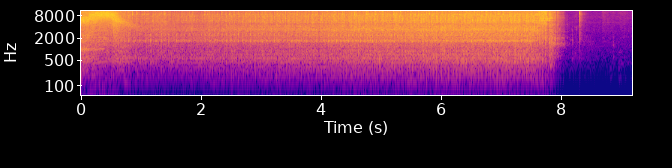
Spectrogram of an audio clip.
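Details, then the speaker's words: Weed Eater two-stroke trimmer, air filter off, after opening the low-speed jet another eighth turn to cure an off-idle stall: bright even buzz, steady without stumbling or stalling; carburettor mixture and idle now good. "think that's good right there it took care of the stall an eighth of a turn took care of the stall from from idle up off idle to high speed still idle's good"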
